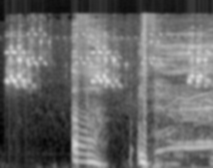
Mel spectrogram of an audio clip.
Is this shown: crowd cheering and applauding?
no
